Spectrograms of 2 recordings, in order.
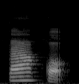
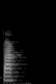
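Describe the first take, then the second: First: The Q sound is released with a light bounce. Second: The Q sound stops abruptly without a bounce. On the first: The speaker calls it right. "harus dibaca mantul" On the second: The speaker calls it wrong. "bukan tak"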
